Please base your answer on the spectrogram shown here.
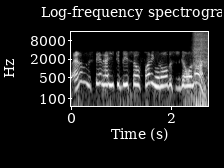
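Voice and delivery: imitating the nurse. Nurse puzzled by joking patient, high mock voice. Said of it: "She goes".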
